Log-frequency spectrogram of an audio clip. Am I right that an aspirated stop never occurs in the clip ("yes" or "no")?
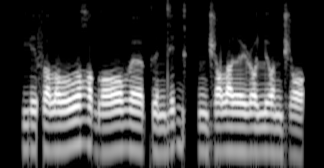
yes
